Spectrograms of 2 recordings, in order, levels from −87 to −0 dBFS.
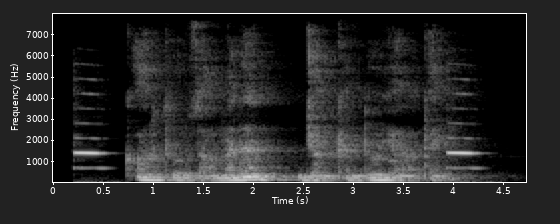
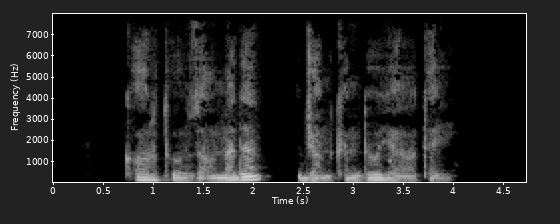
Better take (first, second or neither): second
